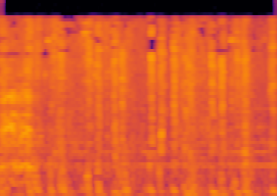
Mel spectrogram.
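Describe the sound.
Hooves of a galloping horse in a video game beat out a rapid, steady clip-clop, with many quick strikes running evenly through the whole stretch.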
